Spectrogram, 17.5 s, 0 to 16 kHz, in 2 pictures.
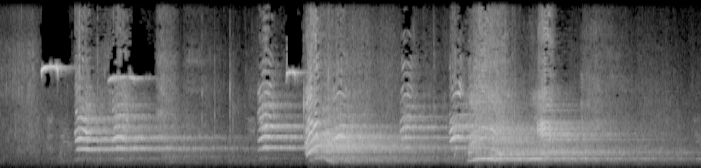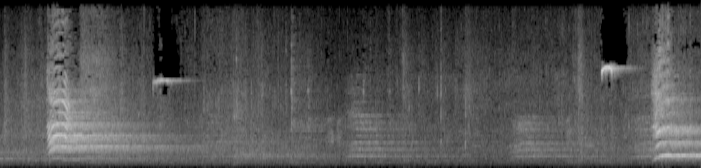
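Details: Beluga calls at Port of Nagoya Public Aquarium on 14 March 2021, during pool moves and training with Hodoi, Taanya and Mirai: bursts of squealing, harmonic squawks, some rising, separated by pauses, with thin high trainer whistles in a large hall.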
